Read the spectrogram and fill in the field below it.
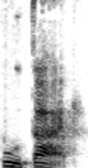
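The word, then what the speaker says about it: Budai: Hao Dai is a Japanese pronunciation. In Chinese, it is called Bu Dai.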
